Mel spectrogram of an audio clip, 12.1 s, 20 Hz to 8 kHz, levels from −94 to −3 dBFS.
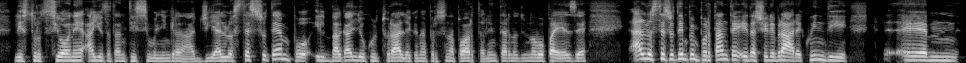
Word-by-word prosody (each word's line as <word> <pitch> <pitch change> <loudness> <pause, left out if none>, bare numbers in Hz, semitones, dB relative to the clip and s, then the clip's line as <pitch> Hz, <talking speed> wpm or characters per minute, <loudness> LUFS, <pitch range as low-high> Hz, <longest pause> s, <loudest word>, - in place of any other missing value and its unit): l'istruzione 165 +1 +2
aiuta 155 -1 -3
tantissimo 145 0 -5
gli 135 - -5
ingranaggi 130 -2 -6
e - - +1
allo 150 +2 +2
stesso 190 +4 0
tempo 185 -7 0
il 165 -3 -4
bagaglio 160 +3 0
culturale 145 -1 -1
che 135 - -10
una 135 0 -6
persona 140 +1 -7
porta 140 -3 0
all'interno 140 +2 -6
di 135 - -14
un 140 - -10
nuovo 145 0 0
paese, 140 -1 0 0.6
allo 230 0 +6
stesso 215 +1 +3
tempo 225 0 +3
è - - +4
importante 200 +2 +1
e - - +2
da 175 0 +3
celebrare, 165 -2 +3
quindi, 170 -6 -2 0.7
ehm, 170 -3 +2
155 Hz, 155 wpm, -23 LUFS, 145-175 Hz, 0.7 s, allo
